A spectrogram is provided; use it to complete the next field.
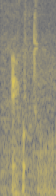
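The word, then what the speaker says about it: Héctor: I live in Spain I've met a few hectors here but we don't pronounce the h ector oh my surname is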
